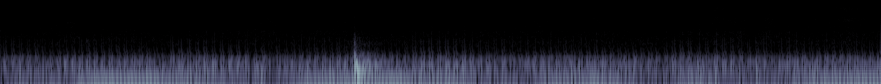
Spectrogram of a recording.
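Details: Domestic cat purring while being massaged, a happy relaxed cat: a steady low rumbling purr with a soft brief click near the middle, quiet room.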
